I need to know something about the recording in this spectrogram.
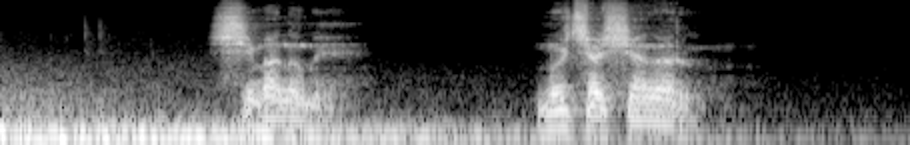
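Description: A middle-aged man speaks angrily through gritted teeth, close by.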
